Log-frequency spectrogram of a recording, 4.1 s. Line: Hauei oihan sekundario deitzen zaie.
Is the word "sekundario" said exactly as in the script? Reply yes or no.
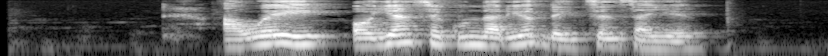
yes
